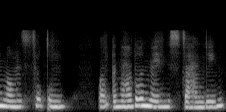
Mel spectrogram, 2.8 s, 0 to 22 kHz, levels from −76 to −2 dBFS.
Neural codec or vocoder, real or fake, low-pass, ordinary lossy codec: codec, 16 kHz, 0.5 kbps, FreqCodec, smaller model; fake; 7.2 kHz; AAC, 48 kbps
